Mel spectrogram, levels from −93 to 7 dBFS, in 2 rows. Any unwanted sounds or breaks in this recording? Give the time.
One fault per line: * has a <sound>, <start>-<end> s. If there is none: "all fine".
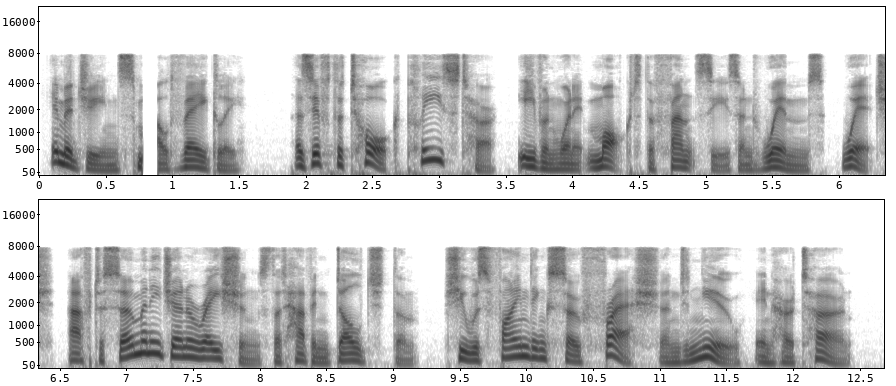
* has a dropout, 0.8-0.9 s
